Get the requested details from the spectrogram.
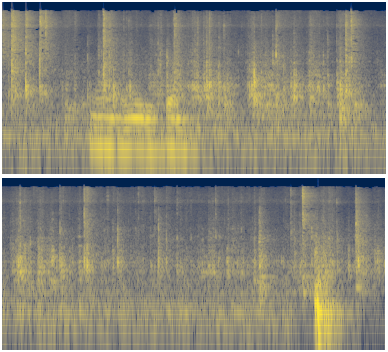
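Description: A plastic bottle crackles as it is pressed into a pot.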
